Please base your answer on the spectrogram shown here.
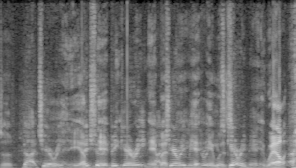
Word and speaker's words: Gerry: Massachusetts he was actually his name is pronounced Gary and he was a Nigerian yeah it was Gary well it's called gerrymandering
